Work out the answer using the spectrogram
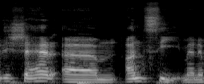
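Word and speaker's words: Annecy: अब फ्रांस के जिस शहर अनसी, मैंने प्रोनाउंसिएशन स्पेशली चेक किया, तो अनसी शहर जो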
